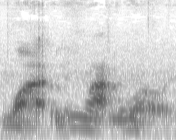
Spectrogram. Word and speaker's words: Watley: So, Watley. Am I saying it right? Watley. Mm-hmm. You did it right.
